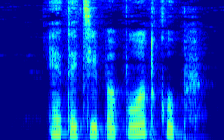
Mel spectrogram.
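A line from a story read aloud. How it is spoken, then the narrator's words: Sighing. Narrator (Russian): вздохнула фея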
